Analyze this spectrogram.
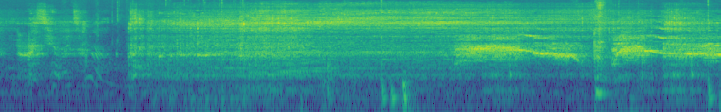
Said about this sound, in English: Okay, so that's Buffy's scream. Like, looking back, that does not sound like it's coming from her mouth.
